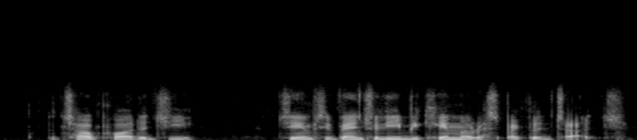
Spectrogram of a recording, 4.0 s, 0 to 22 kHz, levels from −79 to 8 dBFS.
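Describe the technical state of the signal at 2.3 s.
At 2.3 s the automatic gain control is still raising its gain, partway through a slow climb of about 5 dB that runs from 0.46 to 2.73 s. Having judged the input too quiet, it lifts everything at once, so the speech and the background noise swell together.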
